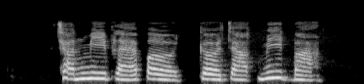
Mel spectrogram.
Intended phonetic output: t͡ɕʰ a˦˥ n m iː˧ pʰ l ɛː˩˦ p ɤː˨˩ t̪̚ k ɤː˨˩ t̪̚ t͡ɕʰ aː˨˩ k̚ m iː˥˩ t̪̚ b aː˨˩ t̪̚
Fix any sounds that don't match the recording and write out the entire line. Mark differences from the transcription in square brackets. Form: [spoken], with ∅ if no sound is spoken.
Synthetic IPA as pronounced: t͡ɕʰ a˦˥ n m iː˧ pʰ l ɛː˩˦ p ɤː˨˩ t̪̚ k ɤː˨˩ t̪̚ [t͡ɕ] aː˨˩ k̚ m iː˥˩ t̪̚ b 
